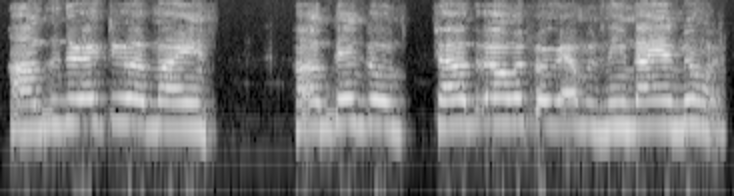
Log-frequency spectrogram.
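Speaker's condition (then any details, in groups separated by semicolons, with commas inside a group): Cerebral palsy; full-time aide at school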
